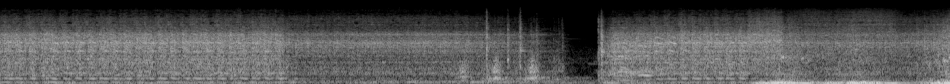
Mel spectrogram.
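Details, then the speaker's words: 1970 Dodge D100, 383 V8, newly fitted Holley Street Dominator intake and 750 cfm carburetor: catches and settles into a steady, lumpy run with a brief dip before picking back up; sounds healthy. "let's uh crank on it see what this thing sounds like with this uh 750 cfm carburetor and the holley street nominator intake"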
